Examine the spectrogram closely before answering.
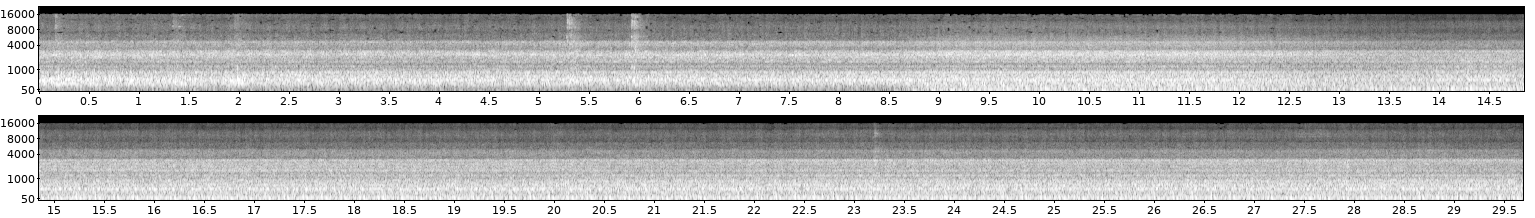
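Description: A railway engine idling at a steady hum. About a third of the way in, a low, even throb starts suddenly and keeps going, while an electric commuter train moves off along the platform.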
